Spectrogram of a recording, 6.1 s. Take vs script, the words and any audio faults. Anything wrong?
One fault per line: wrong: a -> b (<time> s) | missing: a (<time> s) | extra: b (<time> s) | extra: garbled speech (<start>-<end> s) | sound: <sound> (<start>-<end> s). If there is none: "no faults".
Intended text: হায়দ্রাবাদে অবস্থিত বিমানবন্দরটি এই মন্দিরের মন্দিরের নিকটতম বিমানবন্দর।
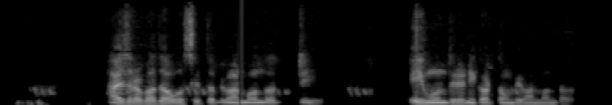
sound: dropout (2.4-2.4 s)
missing: মন্দিরের (4.7 s)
